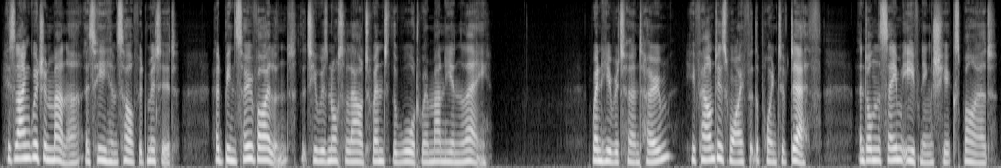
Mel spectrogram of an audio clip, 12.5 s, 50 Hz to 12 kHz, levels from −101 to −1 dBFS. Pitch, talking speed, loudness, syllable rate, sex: 205 Hz, 210 wpm, -18 LUFS, 6.1 syllables/s, female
